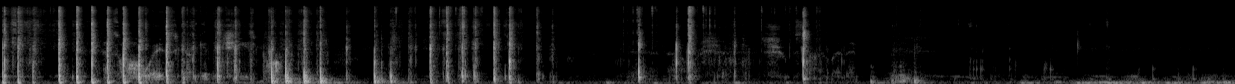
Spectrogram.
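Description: A plastic canister of grated cheese being shaken hard: a fast run of sharp rattling knocks for about five and a half seconds, then a few scattered clicks and taps as the lid is handled.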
